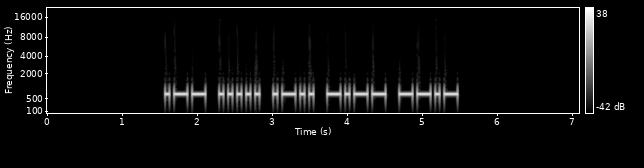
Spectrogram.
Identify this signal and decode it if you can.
Morse code, heard as a keyed tone, about 20 wpm, 700 Hz. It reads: W5LYQ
